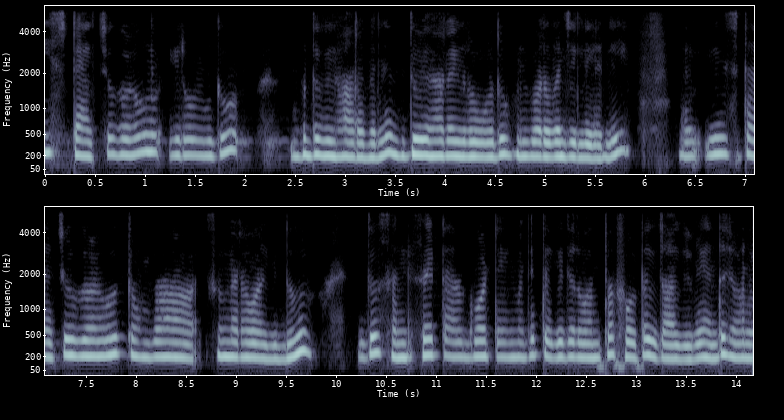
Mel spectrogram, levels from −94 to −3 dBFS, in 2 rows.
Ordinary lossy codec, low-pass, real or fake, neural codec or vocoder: none; 5.4 kHz; fake; codec, 16 kHz, 1 kbps, FreqCodec, larger model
